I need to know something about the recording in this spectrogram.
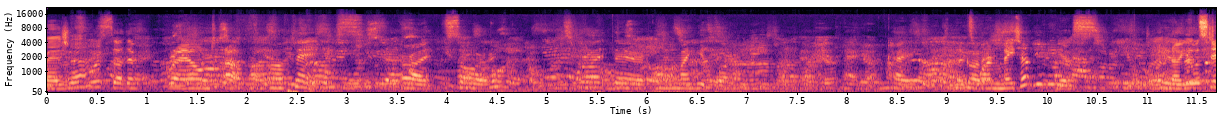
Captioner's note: audience chatter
